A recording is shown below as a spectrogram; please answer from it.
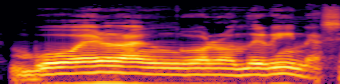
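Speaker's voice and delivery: very slow, drawn-out password; slurred, drawn-out password; slow tipsy password. Acted. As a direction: drag out the code phrase after drinks. Nervous man says password.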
